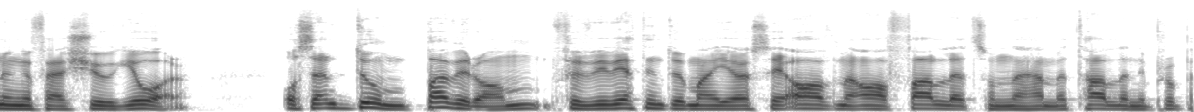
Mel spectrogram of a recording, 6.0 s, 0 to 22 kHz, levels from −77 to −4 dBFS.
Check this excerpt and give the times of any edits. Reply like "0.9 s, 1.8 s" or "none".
none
